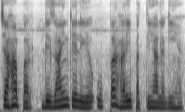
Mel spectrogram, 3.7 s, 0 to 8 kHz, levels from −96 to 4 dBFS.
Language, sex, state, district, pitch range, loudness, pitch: Hindi, male, Uttar Pradesh, Lucknow, 140-175 Hz, -15 LUFS, 150 Hz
